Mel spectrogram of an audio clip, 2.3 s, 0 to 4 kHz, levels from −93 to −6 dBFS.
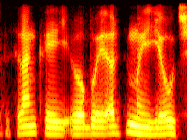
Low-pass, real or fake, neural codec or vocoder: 3.6 kHz; fake; codec, 16 kHz, 0.7 kbps, FocalCodec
